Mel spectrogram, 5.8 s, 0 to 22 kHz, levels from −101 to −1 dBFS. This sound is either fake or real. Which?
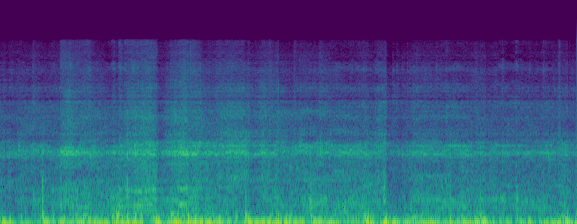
fake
